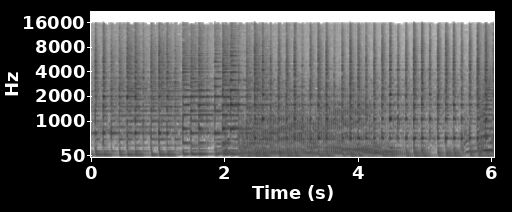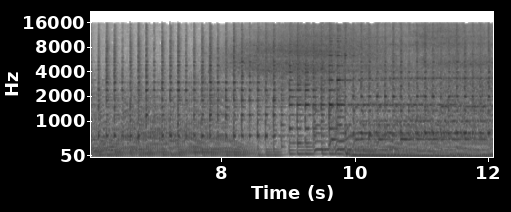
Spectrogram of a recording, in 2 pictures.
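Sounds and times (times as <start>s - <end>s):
techno music: 0.0s - 12.0s.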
